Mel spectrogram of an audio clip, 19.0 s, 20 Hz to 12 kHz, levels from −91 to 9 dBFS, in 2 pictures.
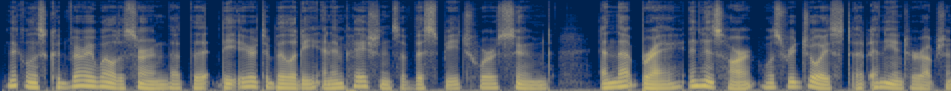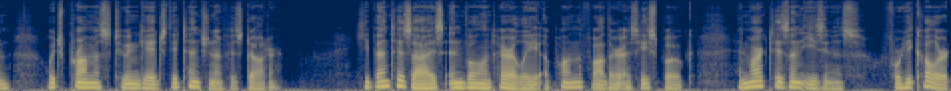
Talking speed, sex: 185 wpm, male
